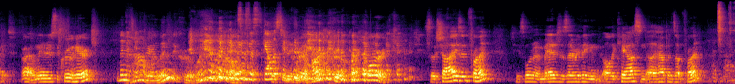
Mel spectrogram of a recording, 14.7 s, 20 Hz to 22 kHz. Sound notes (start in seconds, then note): 5.5 laughter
